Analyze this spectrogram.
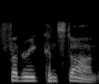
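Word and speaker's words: Frédérique Constant: I was like Frederic Constant.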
